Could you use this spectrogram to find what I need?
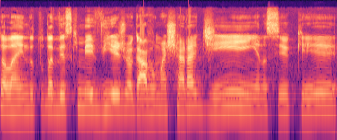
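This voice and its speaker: A woman with a southern Brazilian accent speaks over noticeable background noise. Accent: southern Brazilian gaucho. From southern Brazil, Alegrete, Rio Grande do Sul. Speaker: sports journalist and football referee. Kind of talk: casual interview chat. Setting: studio. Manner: animated.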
